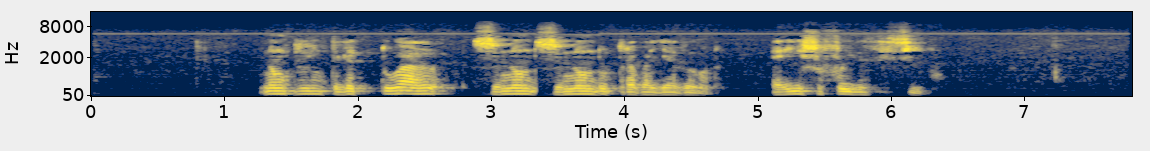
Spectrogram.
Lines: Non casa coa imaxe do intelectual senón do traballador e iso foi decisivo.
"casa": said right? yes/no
no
